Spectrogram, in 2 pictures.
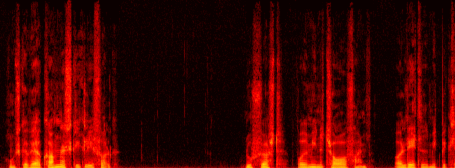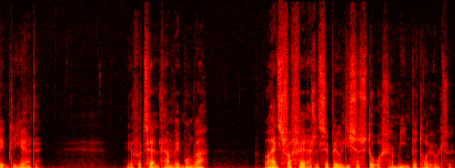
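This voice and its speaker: A man's voice: sits low, little pitch movement, darkish tone, slightly rough, no room sound. A man reading an old diary aloud in a solemn, mournful manner. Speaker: narrator. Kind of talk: scripted reading of a period diary.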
